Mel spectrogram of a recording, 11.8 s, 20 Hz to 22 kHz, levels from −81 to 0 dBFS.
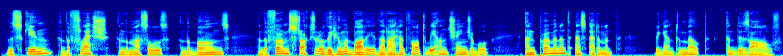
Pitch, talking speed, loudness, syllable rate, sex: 100 Hz, 180 wpm, -21 LUFS, 5.5 syllables/s, male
